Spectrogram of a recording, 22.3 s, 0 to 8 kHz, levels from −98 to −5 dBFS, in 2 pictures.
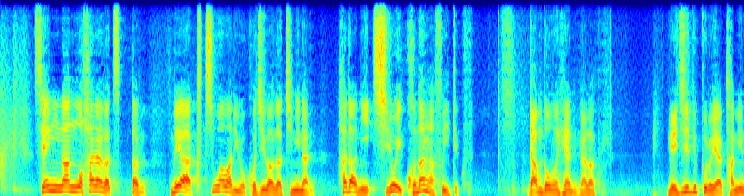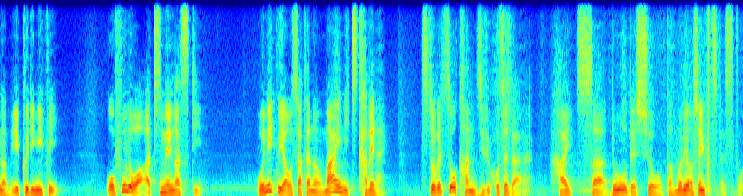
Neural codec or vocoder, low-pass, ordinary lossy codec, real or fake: codec, 16 kHz, 0.5 kbps, FunCodec, trained on Chinese and English, 25 frames a second; none; none; fake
